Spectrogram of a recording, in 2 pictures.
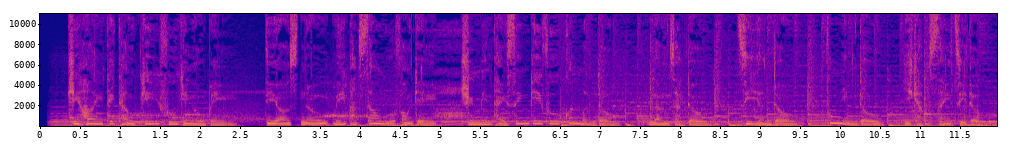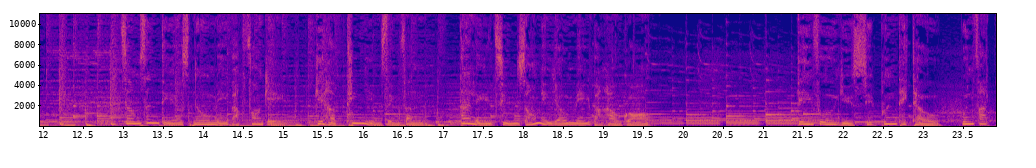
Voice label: CANTONESE female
